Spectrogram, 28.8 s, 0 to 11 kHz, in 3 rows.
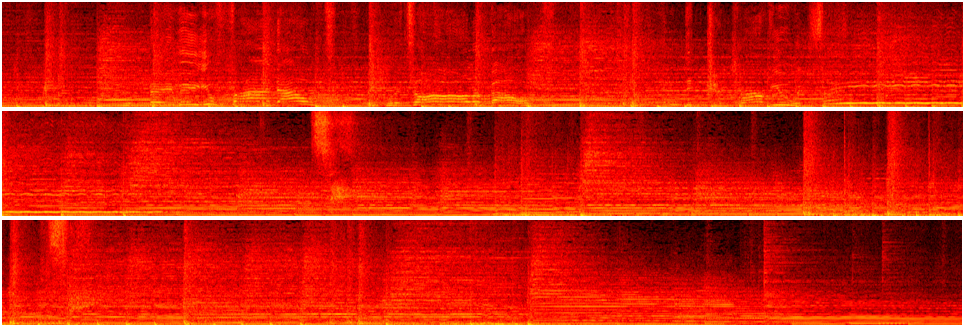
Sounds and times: Progressive rock: 0.0 - 28.8.

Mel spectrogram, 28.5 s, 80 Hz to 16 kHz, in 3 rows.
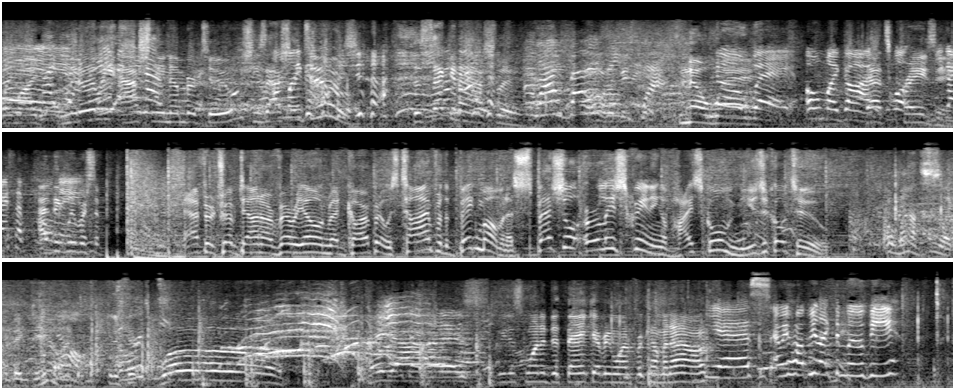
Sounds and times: Children playing: 4.2 - 6.8, 18.3 - 24.0
Music: 8.1 - 28.5.

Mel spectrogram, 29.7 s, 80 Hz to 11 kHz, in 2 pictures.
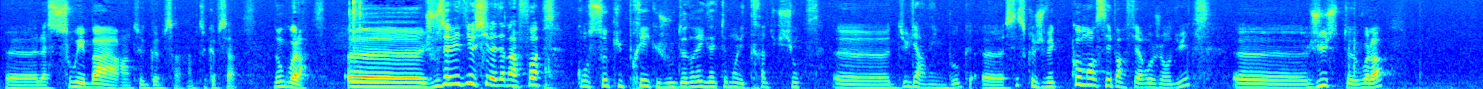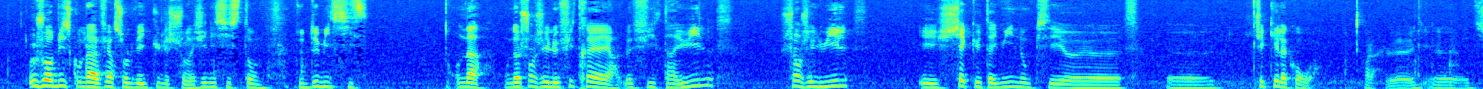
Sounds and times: Speech: 0.0 - 13.9, 15.1 - 18.6, 19.3 - 22.0, 22.6 - 23.4, 24.0 - 29.6.

